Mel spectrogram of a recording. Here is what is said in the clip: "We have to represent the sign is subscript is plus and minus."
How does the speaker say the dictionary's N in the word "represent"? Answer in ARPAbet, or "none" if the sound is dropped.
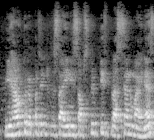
N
